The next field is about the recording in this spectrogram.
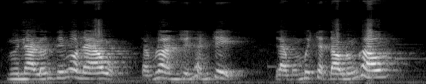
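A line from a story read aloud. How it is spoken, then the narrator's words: Hurried question. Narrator (Vietnamese): Quan trông coi cổng thành vội hỏi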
